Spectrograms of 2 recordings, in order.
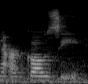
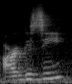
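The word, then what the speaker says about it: Argosy: It was serialized in three separate parts in Arggoi or Argazi. I've heard it pronounced both ways.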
